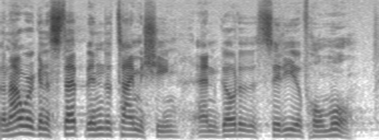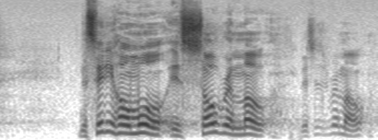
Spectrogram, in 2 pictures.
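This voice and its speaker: With a Spanish accent, a man talks at a fairly quick pace in a fairly high voice for a man, his intonation lively. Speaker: tour company executive. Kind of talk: conference talk. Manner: halting.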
